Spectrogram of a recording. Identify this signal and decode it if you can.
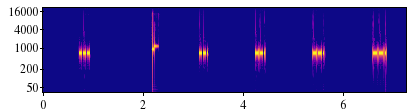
Morse code, heard as a keyed tone, about 53 wpm, spaced as for 9 wpm, 700 Hz. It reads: O GGGG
